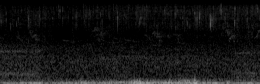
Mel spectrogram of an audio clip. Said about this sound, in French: Là, ça arrose sur les côtés.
